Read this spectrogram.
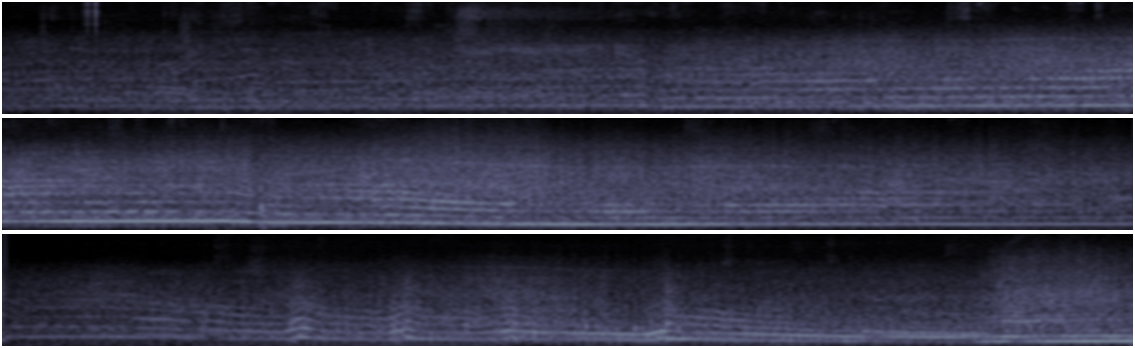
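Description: A race car engine roars, rising through the gears and dropping in pitch as it brakes.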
